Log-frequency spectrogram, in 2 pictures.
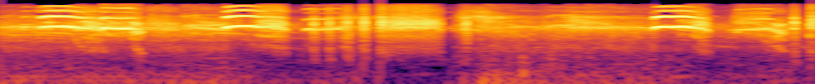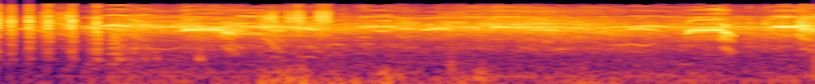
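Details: Adult Arctic tern feeding chicks on the Farne Islands, UK: loud piercing high calls with arched squealing notes, overlapping colony chatter and short rapid clicking bursts in the middle.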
